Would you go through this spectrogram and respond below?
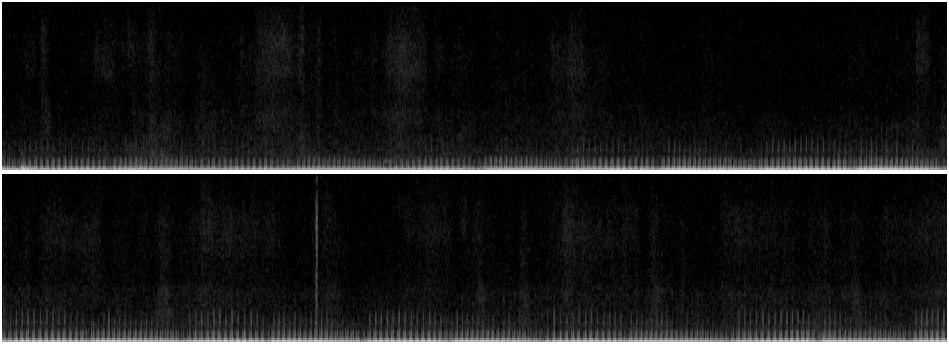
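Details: Relaxed pet cat purring under massage indoors, low throaty rumble rising and falling with each breath, roughly every second or so, steady and close.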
